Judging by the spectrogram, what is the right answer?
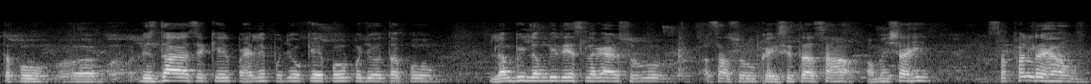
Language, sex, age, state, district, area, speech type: Sindhi, male, 60+, Uttar Pradesh, Lucknow, rural, spontaneous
